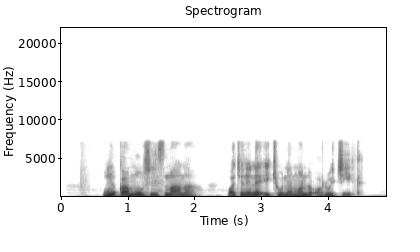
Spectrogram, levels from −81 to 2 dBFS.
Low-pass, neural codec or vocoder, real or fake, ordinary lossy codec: 7.2 kHz; codec, 16 kHz, 1 kbps, X-Codec, HuBERT features, trained on balanced general audio; fake; none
